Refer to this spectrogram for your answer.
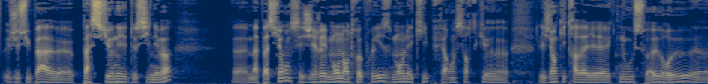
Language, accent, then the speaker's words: French; Voiron, Auvergne-Rhône-Alpes, France; also born or lived in Saint-Martin-d'Hères / Lyon; j'ai toujours habité là. Je suis né à Voiron. Enfin, à Saint-Martin-d'Hères, mais j'ai toujours vécu à Voiron.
